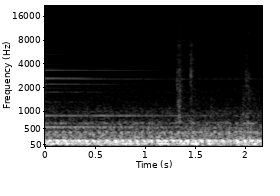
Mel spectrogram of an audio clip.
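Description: Cabin sound of a KiHa 183 series diesel express train running: a steady low rumble from the engine and wheels, with a steady high ringing tone over it and a brief click about a second and a half in.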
